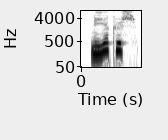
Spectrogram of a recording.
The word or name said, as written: negerkys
